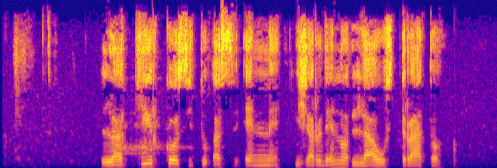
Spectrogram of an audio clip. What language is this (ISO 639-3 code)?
epo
